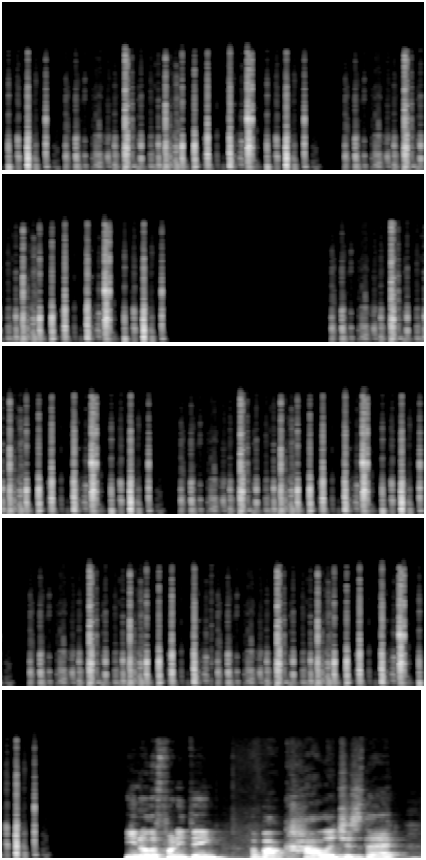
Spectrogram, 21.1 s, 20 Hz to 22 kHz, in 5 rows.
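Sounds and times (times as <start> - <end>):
rapid keyboard typing: 0.0 - 5.9, 7.5 - 17.4.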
